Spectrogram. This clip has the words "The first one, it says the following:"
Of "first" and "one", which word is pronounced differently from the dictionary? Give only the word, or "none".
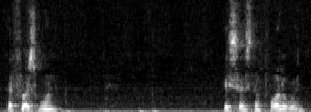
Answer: none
